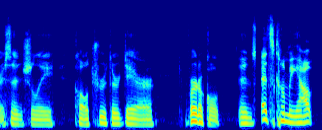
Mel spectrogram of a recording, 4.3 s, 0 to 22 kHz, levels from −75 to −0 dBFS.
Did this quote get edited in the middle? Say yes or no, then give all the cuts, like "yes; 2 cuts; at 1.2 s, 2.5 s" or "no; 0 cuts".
yes; 1 cut; at 3.4 s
